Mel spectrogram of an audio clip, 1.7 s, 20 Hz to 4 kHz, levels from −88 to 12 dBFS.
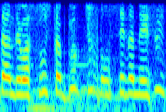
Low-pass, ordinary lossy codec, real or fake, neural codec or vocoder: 3.6 kHz; none; fake; codec, 16 kHz, 1 kbps, X-Codec, HuBERT features, trained on balanced general audio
